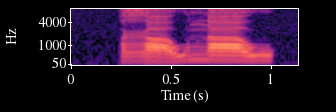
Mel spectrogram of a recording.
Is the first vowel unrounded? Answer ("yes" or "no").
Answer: yes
